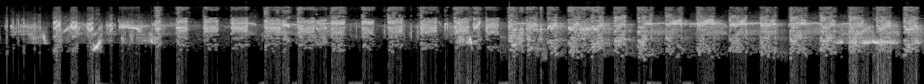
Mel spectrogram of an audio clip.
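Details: Mating call of swiftlets, combined into a lure to draw the birds in: continuous shrill, buzzy chattering with many overlapping high chirps and almost no pauses.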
